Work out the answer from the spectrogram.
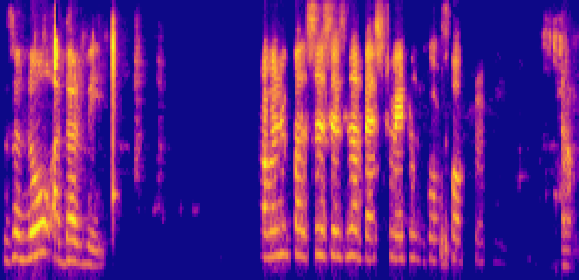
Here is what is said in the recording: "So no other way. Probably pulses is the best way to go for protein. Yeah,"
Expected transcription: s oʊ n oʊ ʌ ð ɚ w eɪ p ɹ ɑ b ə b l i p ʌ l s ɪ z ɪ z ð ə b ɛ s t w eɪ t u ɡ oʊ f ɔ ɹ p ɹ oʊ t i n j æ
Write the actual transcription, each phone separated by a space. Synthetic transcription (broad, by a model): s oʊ n oʊ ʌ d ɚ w eɪ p ɹ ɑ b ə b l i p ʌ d s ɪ s ɪ z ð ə b ɛ s t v eɪ t u ɡ oʊ f ɔ ɹ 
